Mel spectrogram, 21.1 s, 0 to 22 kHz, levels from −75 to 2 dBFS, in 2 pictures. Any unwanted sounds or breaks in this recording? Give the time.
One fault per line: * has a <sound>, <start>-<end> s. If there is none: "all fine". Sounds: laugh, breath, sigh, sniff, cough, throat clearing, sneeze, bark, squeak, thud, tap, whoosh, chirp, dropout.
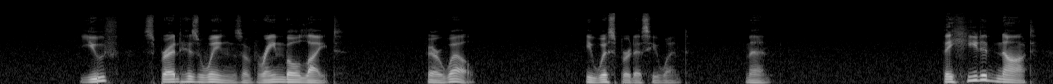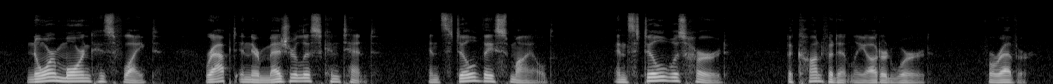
all fine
